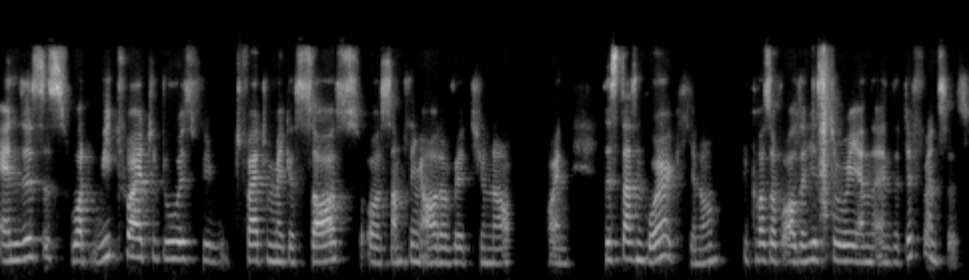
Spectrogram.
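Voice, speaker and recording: Speaking at a moderate pace with a German accent, the voice keeps a fairly even intonation against a quiet background. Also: woman, medium pitch for a woman. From Germany. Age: 50s. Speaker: brand ambassador and novelist. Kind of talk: interview. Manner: halting.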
